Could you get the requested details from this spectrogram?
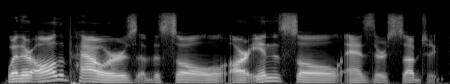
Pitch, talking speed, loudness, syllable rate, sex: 115 Hz, 185 wpm, -19 LUFS, 4.2 syllables/s, male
